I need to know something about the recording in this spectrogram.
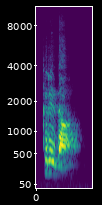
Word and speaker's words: कृदा: दूसरा शब्द देखिए, कृदा, कृदा। अब क्रदा नहीं बोलेंगे, ये क्या है?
